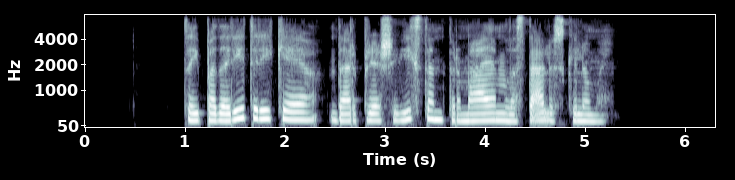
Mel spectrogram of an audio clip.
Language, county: Lithuanian, Utena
